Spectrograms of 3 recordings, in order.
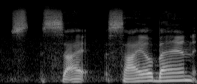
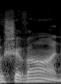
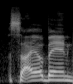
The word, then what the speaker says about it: Siobhan: where did it go sigh sigh Obon is there wait there's probably like a British Way of pronouncing that yes man Kevon Oh Siobhan yeah yeah okay right sigh oh man so SIA ban Grogan she said I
